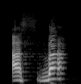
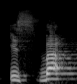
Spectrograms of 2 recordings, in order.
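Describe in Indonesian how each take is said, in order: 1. Kata itu diawali vokal a. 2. Kata itu diawali vokal i. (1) "Bisa juga di fathah hamzanya" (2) "Hamzanya itu bisa di kasro"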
